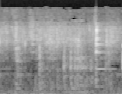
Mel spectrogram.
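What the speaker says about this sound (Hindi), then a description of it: "अब हम इसमें इसमें सिवैया डाल के हल्की फ्राई करेंगे" Vermicelli lightly frying in homemade ghee, a steady soft sizzle with stirring scrapes throughout and a brief sharper clink near the end, close and alone.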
